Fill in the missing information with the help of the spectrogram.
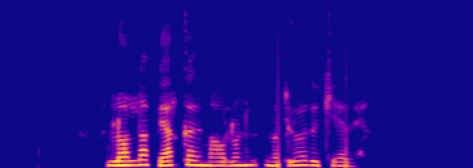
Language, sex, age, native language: Icelandic, female, 40-49, Icelandic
